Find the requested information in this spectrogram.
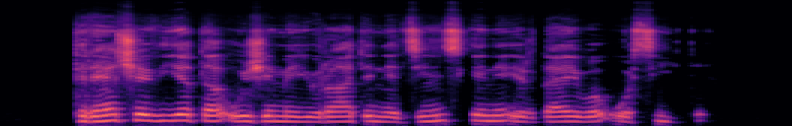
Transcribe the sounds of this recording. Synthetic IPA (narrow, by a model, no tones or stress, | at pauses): t̪ʲɾʲæːt͡ʃʲɛʋʲiɛt̪ɑʔʊʒʲɪmʲejʊɾɑːt̪ʲɪnʲed̪zʲɪnʲsʲlʲɪnʲɪɪɾd̪ɐɪʋoʔuɔsʲiːt̪ʲɪ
